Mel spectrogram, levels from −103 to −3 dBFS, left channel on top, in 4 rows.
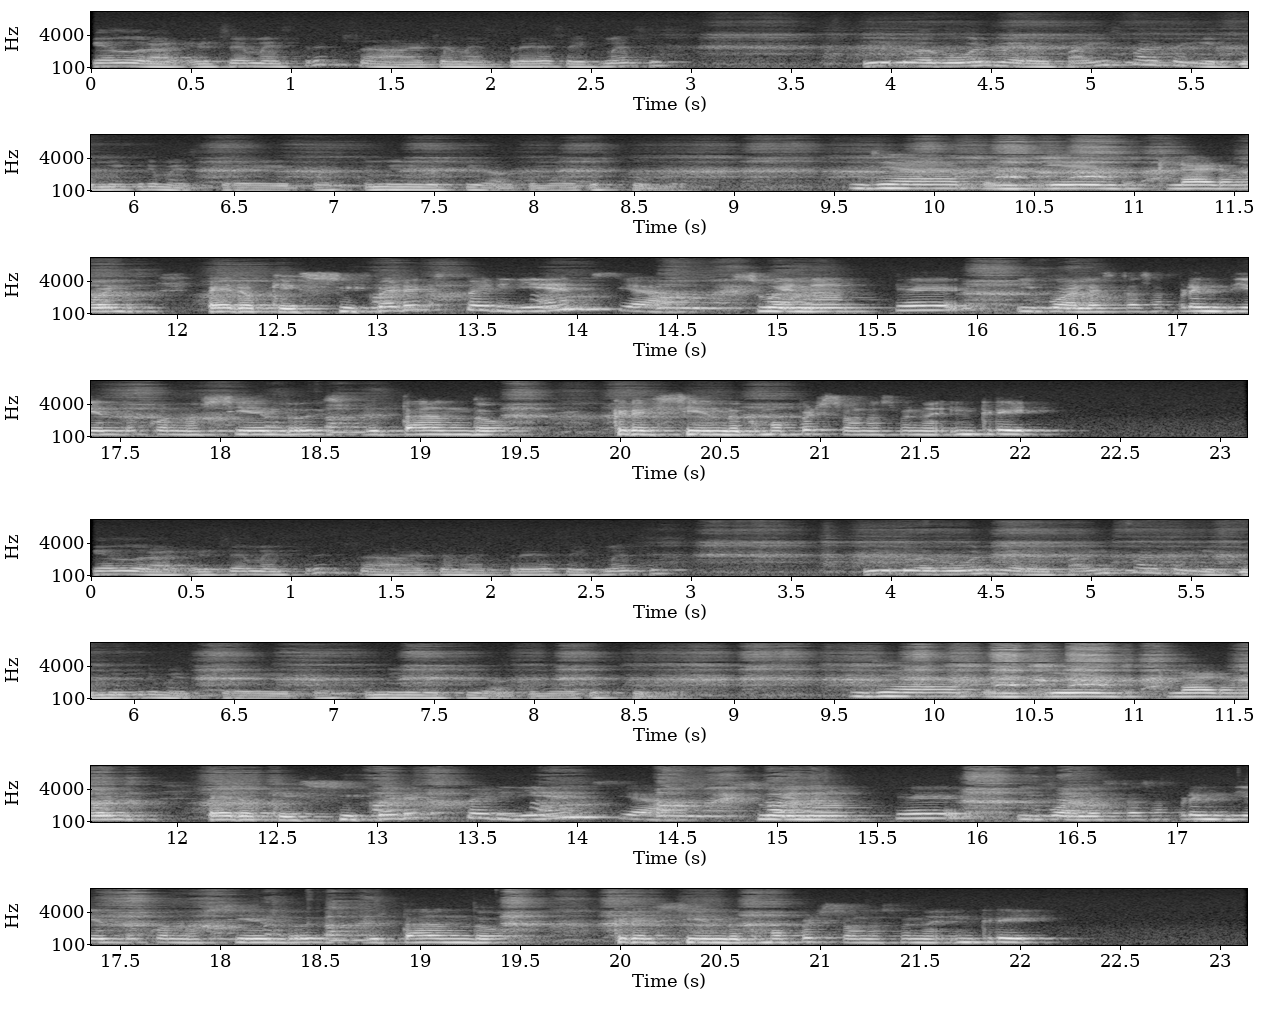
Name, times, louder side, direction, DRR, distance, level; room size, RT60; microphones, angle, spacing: voice 1, 0.0-2.9 3.9-8.8, left 1 dB, 35° left, 8 dB, 1.4 m, -28 dB
sound 1, 3.0-20.9, right 2 dB, 65° right, 6.0 m, -31 dB
voice 2, 9.6-19.4 20.0-22.0, left 1 dB, 65° left, 10 dB, 2.0 m, -21 dB
21.0 x 11.5 x 4.7 m, 0.36 s
head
